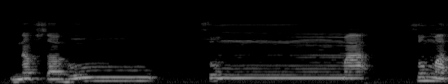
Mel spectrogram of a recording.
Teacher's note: ইদগাম না, মিম এখানে ডাবল করে পড়তে হবে, মাধ্যম মিম সাদ্দা মুসাদ্দাদ। তো সুম্মা মিমটাকে ডাবল করে গুণা সহকারে পড়তে হবে, সুম্মা কিন্তু টান হবে না।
